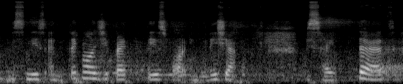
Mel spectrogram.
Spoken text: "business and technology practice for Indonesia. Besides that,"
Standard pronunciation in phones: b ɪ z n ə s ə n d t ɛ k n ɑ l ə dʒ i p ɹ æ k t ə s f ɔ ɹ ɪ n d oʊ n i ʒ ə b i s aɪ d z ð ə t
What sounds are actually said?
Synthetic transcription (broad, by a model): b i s n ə s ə n t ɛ k n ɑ l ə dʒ i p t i t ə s f ɔ ɹ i n d oʊ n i s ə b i s aɪ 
